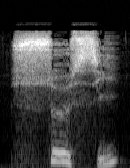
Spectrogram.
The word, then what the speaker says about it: ceux-ci: for the masculine plural, ceux-ci, okay, remember final X is not pronounced, so you get the sound ce, ceux-ci, and then ceux-là.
